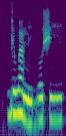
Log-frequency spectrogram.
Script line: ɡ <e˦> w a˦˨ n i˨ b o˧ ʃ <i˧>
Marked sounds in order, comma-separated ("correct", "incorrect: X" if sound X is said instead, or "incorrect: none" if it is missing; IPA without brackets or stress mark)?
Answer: correct, correct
